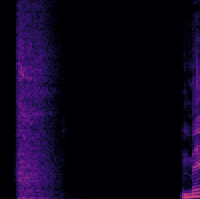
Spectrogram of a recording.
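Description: A man's short breathy exhale, a sigh about half a second long, followed by silence; near the end he begins to speak again.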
